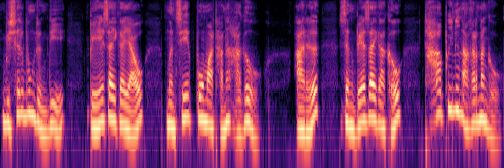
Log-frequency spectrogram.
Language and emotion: Bodo, fearful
